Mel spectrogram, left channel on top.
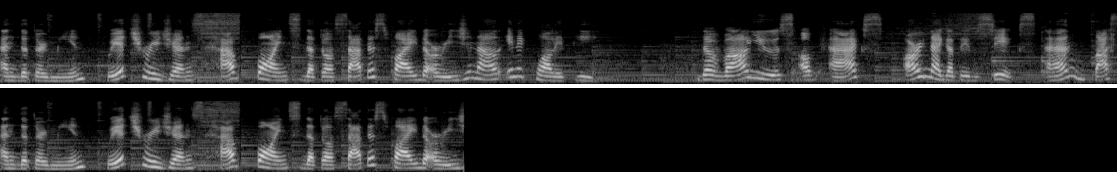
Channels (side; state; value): right; drops out; at 4.7 s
